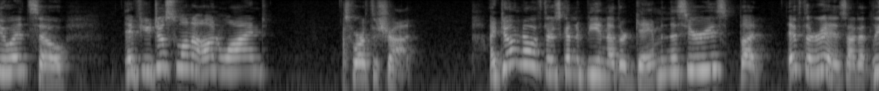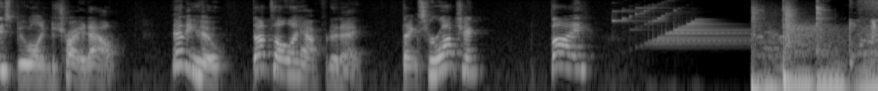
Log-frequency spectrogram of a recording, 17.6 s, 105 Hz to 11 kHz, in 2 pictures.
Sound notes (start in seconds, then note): 14.8 chime; 15.0 chill music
